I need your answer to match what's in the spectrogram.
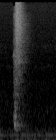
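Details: Short, sharp, hissing sneeze from a pet cat over a steady low hum, heard while its owner plays and streams a video game; sneeze.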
